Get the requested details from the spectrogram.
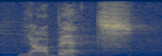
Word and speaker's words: Jabez: Phonetically for us, the transliteration is O-T-S-E-B, atzeb. But she named him Jabez, which is Yabetz. Yabetz. Which is kind of the phonetic reversal.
